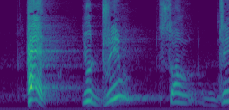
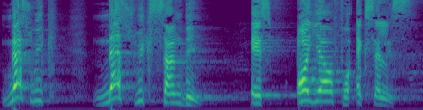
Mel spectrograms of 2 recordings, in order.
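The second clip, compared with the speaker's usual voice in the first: louder and slower, each word weighed; emphatic announcement; 13 dB louder, slower than usual. Real, not acted. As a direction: proclaim it to the whole hall.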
